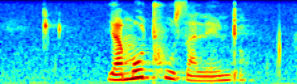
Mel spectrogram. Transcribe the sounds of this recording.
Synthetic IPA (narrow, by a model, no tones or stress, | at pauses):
jamotʰusalɛːntʼɔ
